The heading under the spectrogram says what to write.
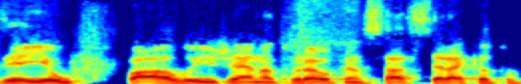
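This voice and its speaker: Keeping a monotone, flat intonation, a man talks at a fairly quick pace. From interior of São Paulo state, Limeira. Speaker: Portuguese teacher. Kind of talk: casual chat.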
